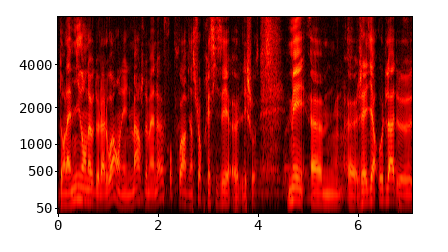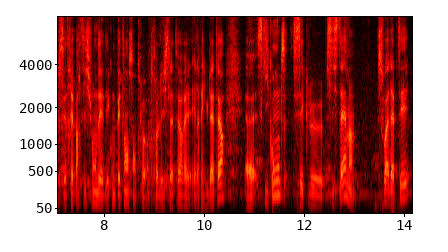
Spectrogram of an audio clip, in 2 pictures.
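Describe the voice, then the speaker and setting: Answering radio interview questions, a French-accented man speaks at normal speed in an animated voice on the low side. As a media regulator official, he explains things in a formal, institutional manner, groping for phrasing with repeated words.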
